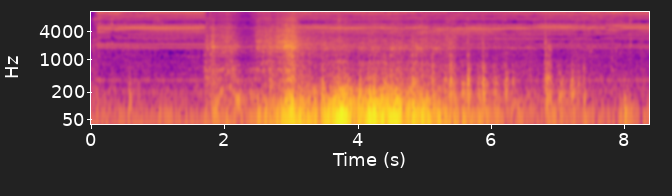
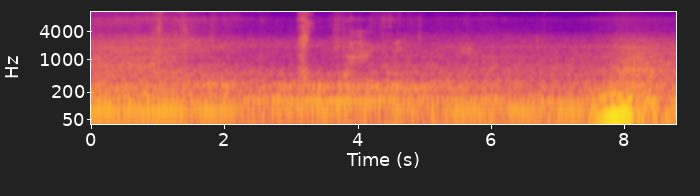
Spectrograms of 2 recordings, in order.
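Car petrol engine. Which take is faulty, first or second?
first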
